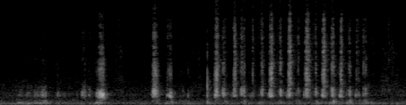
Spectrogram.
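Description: A wooden stylus scratches the clownfish area of a black wax-coated scratch-art card. Quiet, dry scratch strokes with bright, hissy edges come in scattered bursts at first, then settle into a quicker run of short strokes. Each stroke stops dead with no ring.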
